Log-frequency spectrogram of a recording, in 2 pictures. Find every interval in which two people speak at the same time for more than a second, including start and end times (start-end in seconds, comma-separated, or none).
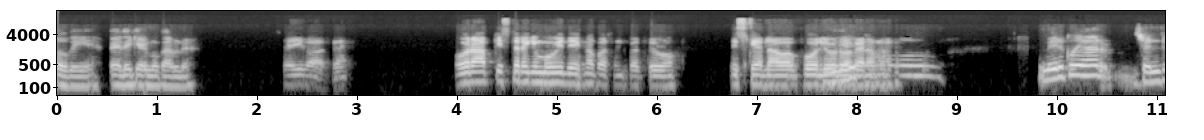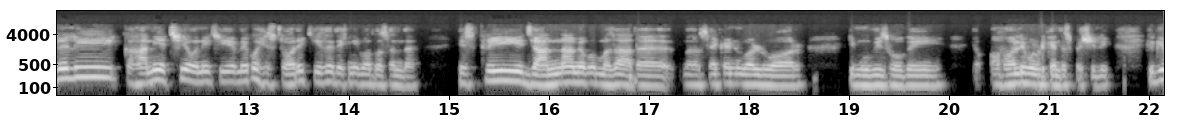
none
